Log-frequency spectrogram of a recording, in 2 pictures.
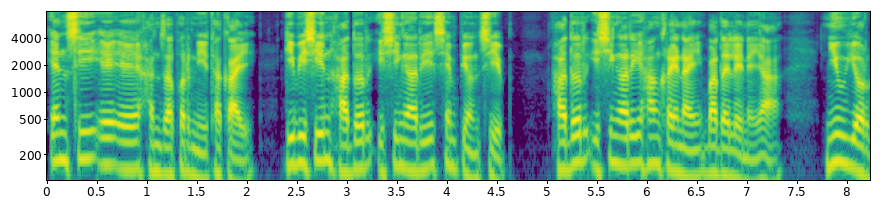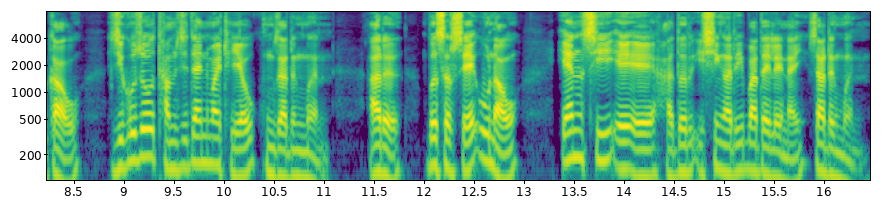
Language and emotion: Bodo, neutral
